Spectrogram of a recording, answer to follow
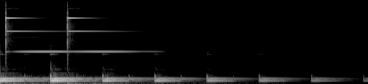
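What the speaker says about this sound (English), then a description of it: "They're getting a barrage of notifications from the apps on their phones, flashing and vibrating almost constantly" Phone app notification alerts: a repeated two-tone chime pulsing about twice a second, each ping fading before the next, with a brighter bell-like ding at the start, clear and close with no talking.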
